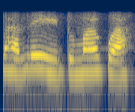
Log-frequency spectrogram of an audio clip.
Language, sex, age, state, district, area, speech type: Assamese, female, 18-30, Assam, Tinsukia, rural, conversation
